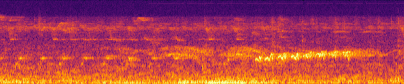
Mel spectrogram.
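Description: Several birds calling and chirping, with one louder warbling call for about two seconds a little past the middle.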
